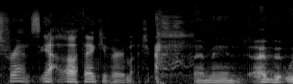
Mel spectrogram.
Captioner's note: laughing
